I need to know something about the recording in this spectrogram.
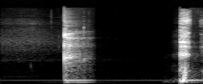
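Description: A man's short breath drawn in through the mouth close to a microphone, once, between phrases.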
